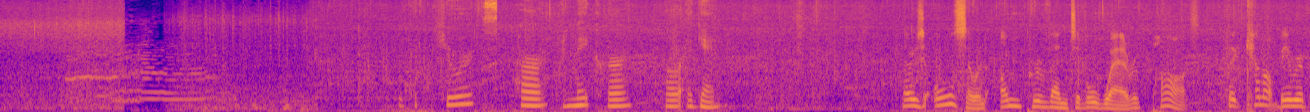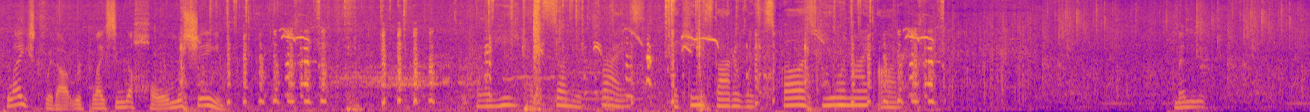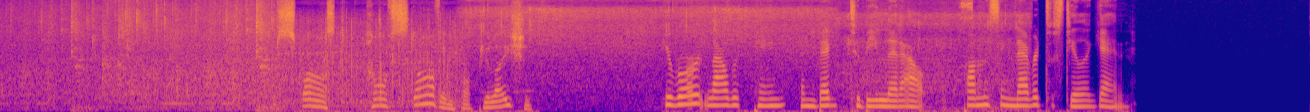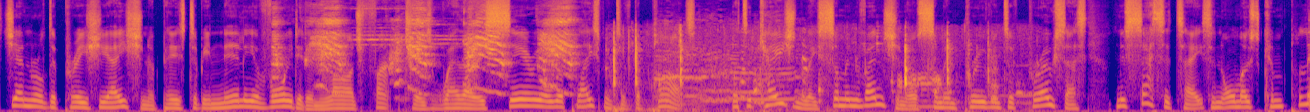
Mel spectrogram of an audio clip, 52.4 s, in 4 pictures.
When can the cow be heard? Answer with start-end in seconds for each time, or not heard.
0.7-2.4, 18.1-19.7, 45.9-47.5.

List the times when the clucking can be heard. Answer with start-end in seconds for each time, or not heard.
14.9-22.6, 42.0-49.7.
